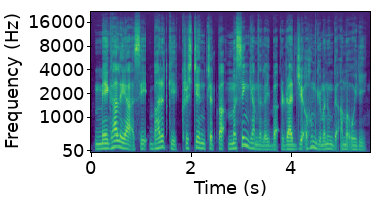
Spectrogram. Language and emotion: Manipuri, neutral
